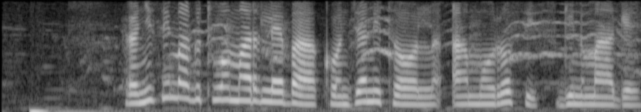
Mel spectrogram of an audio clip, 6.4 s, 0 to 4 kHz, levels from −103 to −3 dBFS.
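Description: No audible technical faults here.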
